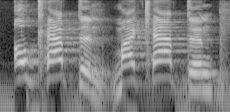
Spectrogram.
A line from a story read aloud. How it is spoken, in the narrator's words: The boys staged an impromptu classroom insurrection, shouting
